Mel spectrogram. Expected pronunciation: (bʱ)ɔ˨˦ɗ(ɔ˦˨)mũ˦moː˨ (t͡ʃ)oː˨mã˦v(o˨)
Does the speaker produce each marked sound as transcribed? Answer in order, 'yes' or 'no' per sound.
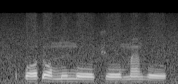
no, yes, yes, yes

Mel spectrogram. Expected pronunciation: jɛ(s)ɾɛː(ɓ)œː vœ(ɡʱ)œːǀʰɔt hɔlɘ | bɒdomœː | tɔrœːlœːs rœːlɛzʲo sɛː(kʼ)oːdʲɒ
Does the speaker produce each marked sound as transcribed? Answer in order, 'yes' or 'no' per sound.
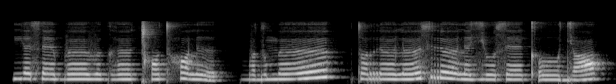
yes, no, yes, yes

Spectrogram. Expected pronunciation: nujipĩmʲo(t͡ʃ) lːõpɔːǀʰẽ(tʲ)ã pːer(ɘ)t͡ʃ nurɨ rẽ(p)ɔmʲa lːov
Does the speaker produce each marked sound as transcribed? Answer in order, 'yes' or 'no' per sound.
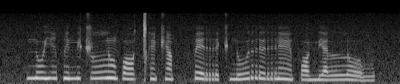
yes, no, yes, yes

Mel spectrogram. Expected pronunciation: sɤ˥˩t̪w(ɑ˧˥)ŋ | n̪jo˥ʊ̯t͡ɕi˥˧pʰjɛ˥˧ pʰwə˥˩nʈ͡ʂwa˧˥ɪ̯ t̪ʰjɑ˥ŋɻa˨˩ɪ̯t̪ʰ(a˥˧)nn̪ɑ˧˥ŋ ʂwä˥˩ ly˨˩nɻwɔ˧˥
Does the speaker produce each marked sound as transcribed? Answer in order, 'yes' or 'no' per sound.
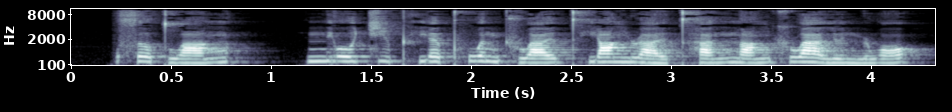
yes, no

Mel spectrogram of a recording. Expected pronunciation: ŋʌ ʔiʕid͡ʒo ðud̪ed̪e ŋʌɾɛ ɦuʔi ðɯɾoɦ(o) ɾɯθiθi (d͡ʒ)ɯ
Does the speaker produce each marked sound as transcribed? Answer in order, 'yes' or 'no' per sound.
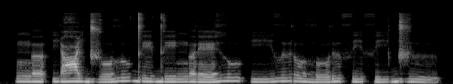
yes, yes

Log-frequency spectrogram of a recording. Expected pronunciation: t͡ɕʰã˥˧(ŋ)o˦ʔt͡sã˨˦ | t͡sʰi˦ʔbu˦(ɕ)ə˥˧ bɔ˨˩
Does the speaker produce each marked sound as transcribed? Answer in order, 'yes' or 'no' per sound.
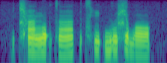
yes, yes

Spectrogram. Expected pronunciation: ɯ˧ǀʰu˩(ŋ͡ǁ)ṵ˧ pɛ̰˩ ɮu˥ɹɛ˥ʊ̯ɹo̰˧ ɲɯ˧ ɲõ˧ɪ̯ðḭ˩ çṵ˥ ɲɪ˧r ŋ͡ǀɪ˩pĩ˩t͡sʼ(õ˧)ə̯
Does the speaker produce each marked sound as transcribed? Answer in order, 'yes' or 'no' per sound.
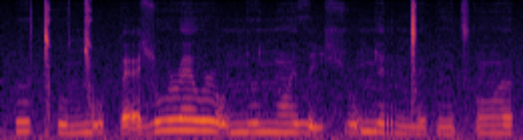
no, yes

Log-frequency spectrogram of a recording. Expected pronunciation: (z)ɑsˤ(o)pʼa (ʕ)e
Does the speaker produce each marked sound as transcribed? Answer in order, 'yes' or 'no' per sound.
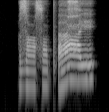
yes, yes, yes

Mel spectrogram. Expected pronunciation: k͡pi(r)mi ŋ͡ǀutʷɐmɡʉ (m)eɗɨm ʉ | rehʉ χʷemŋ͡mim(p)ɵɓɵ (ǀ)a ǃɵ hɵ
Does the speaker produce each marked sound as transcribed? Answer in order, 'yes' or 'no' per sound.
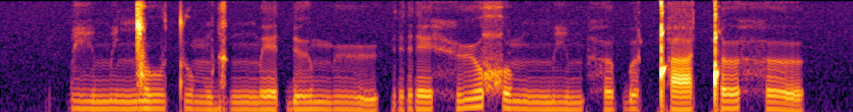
no, no, no, no

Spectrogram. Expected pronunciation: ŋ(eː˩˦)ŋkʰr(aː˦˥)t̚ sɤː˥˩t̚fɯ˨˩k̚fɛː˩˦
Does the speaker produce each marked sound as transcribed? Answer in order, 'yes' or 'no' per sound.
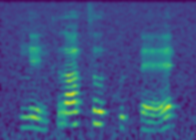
no, yes

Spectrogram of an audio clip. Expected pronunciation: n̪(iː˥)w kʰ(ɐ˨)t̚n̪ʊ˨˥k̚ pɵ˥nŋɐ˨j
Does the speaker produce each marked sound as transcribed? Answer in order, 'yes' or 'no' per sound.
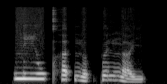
yes, no

